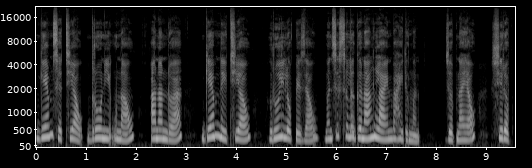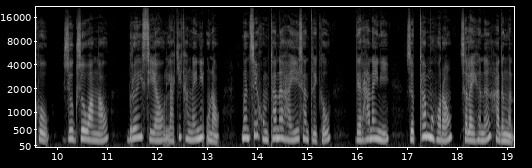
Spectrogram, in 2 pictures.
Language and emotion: Bodo, neutral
